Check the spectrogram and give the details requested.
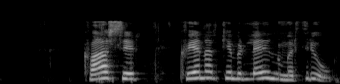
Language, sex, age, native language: Icelandic, female, 70-79, Icelandic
